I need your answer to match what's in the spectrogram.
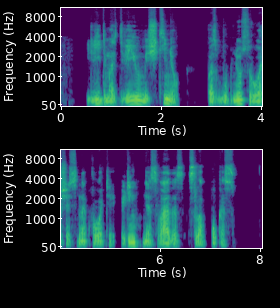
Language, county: Lithuanian, Vilnius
